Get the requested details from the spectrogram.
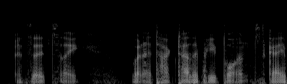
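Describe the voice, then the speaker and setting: A soft-spoken man talks with vocal fry. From New Zealand. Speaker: 3D artist streamer. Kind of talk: tutorial. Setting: live stream at home at night. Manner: casual. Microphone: wireless headset, quiet in recording.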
